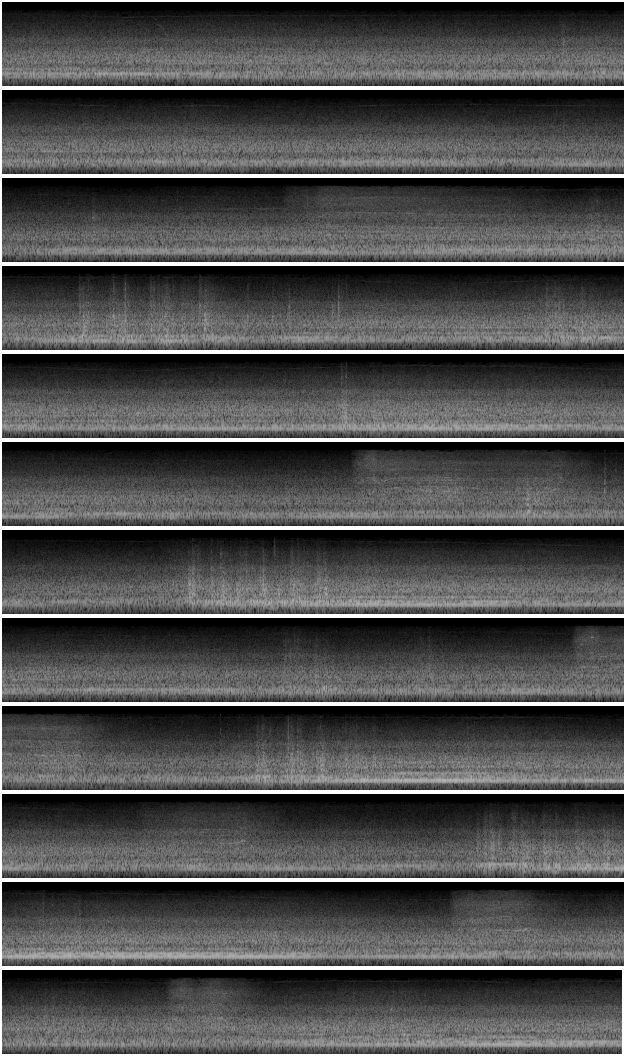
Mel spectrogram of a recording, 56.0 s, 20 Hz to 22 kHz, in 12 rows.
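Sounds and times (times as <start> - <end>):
diesel engine under load: 0.0 - 55.9.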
